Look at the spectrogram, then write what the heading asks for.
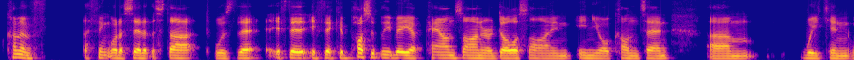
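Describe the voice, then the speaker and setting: A man's voice: medium pitch, clean tone. A British man giving a webinar presentation over a video call as a copywriter, hesitant, with frequent fillers and restarts. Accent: non-Mancunian British. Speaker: copywriter, guest speaker.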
